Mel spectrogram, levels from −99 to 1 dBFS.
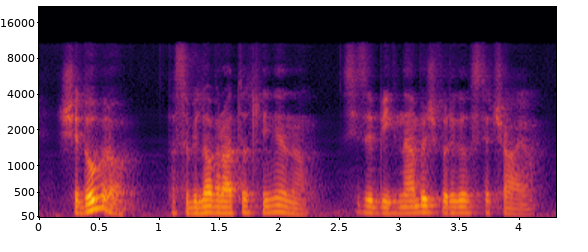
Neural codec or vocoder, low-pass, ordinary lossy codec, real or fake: codec, 24 kHz, 0.9 kbps, DualCodec; 10.8 kHz; none; fake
